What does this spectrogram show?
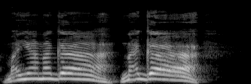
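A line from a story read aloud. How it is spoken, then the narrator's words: Distant high-pitched scream. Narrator (Russian): Кто-то далеко внизу закричал тонким голосом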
